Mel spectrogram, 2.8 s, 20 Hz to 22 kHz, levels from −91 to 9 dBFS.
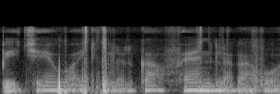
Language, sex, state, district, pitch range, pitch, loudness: Hindi, male, Himachal Pradesh, Shimla, 130-140 Hz, 135 Hz, -27 LUFS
